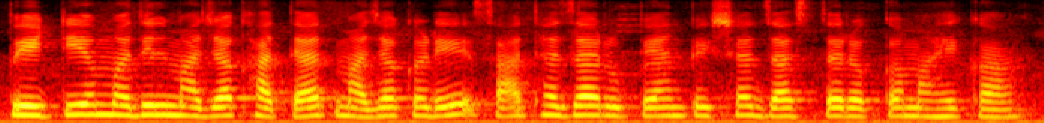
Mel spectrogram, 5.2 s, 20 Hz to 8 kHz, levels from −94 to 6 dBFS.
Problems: background sounds at intervals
